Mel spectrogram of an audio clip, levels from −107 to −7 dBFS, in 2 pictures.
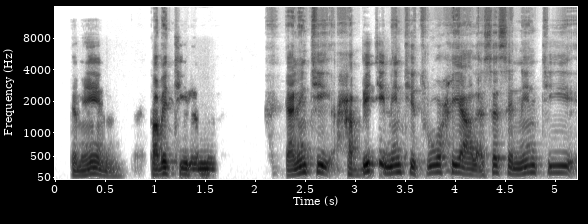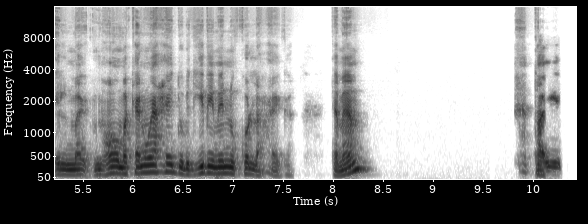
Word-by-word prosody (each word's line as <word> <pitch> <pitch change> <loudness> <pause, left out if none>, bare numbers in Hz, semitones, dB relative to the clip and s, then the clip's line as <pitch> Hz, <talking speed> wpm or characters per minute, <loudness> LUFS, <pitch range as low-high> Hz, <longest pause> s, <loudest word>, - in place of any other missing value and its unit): تمام. 90 -4 0 0.3
طَب - - +5
أنتِ 125 -1 +3
لم 115 -1 +2 0.7
يعني 110 +8 +5
أنتِ 155 - +1 0.2
حبيتِ 335 +2 +3
إن 295 -4 +5
أنتِ 155 +1 +1
ترُوحي 155 0 +1
على - - +1
أساس 150 -1 -1
إن 120 -2 +1
أنتِ 150 +3 -2
الم 110 -7 -3
هو 135 +6 -1
مكان 125 +1 -1
واحد 155 0 -1
وبتجيبي 130 +4 -1
منه 130 0 +1
كل 120 -4 -5
حاجة. - - -16 0.4
تمام؟ 190 - -3 1.6
طيب - - -3
130 Hz, 140 wpm, -22 LUFS, 115-150 Hz, 1.6 s, طَب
